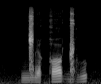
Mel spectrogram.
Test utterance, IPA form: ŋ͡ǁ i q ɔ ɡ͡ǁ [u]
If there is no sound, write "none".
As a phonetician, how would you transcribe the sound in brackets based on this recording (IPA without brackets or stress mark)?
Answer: u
